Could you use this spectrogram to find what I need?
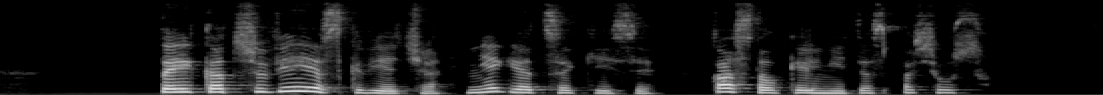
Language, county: Lithuanian, Vilnius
